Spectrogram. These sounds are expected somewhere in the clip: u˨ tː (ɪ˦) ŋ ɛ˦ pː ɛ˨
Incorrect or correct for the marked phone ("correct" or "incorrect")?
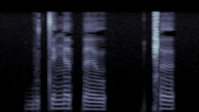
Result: correct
